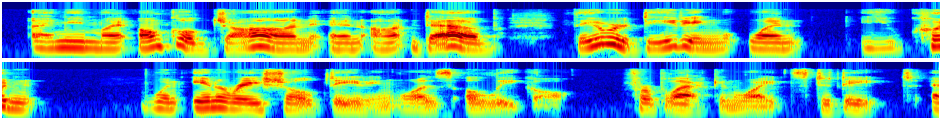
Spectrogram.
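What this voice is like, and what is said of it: Minnesota accent. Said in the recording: “people can probably tell because of my accent that I sound like I'm from Minnesota”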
